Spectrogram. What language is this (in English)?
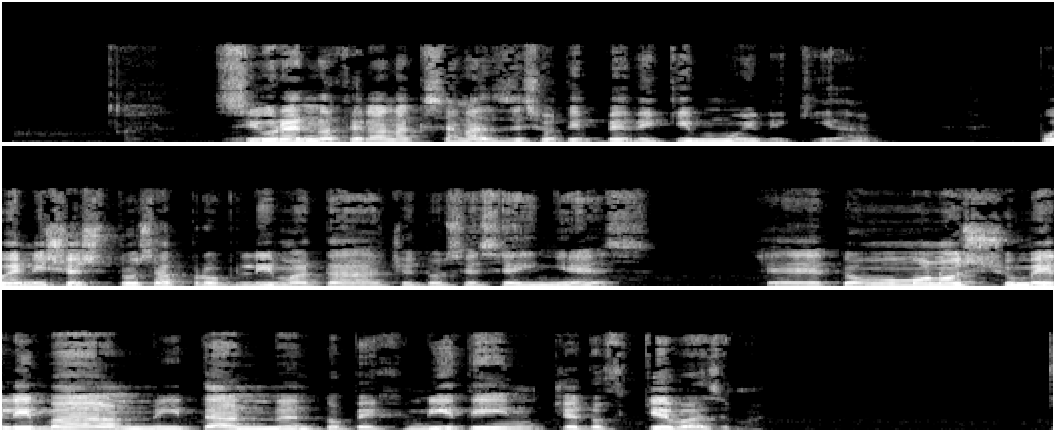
Greek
